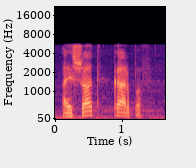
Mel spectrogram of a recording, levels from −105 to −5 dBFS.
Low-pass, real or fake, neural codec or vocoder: 5.4 kHz; real; none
